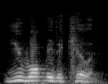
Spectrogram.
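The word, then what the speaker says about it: U Want Me 2 Kill Him?: to kill him now it's spelt you as in the letter u or one word want me number two kill him so it's not split up it's all one word how do you say it you want me to kill him and again you want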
